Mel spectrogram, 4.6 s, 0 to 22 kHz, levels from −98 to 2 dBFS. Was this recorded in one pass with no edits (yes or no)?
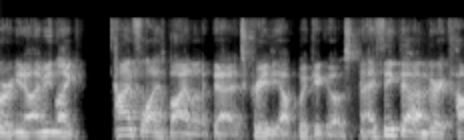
no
